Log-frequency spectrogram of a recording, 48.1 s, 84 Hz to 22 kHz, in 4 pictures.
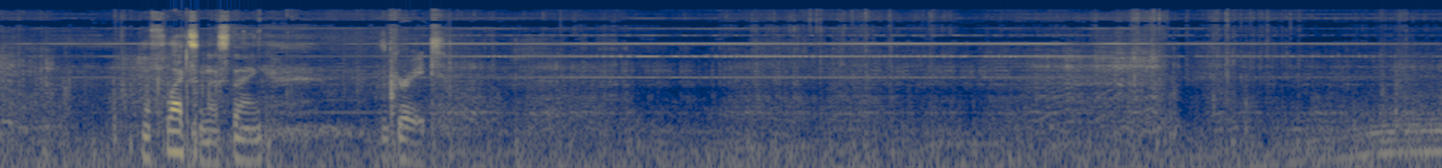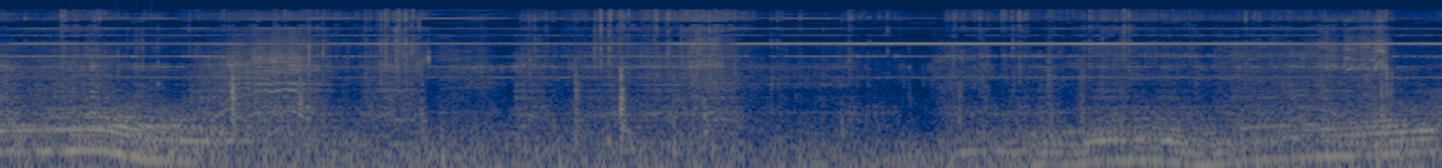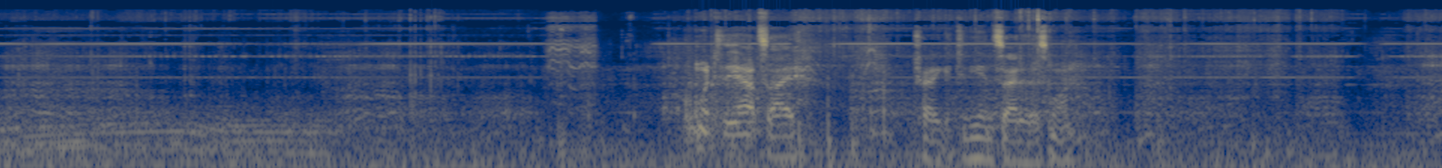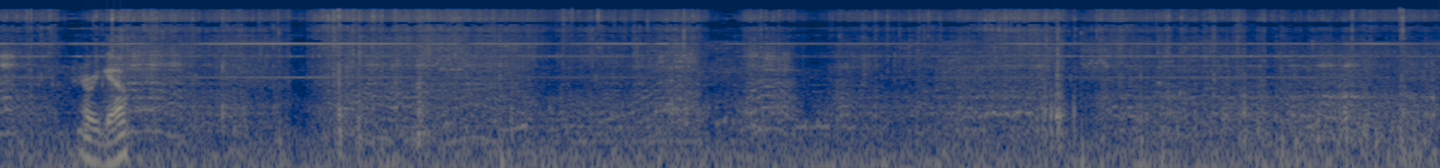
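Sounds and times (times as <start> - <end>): toy car motor whining: 0.0 - 48.0.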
